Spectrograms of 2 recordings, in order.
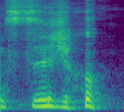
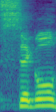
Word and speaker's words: Sigil: Hey, El Felidel is from Sigil. – And we've already started hopping demiplanes. – If anyone pronounces it Sigil, they're wrong. – That's how the creators of that setting pronounced it.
